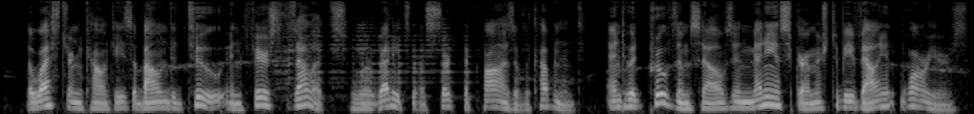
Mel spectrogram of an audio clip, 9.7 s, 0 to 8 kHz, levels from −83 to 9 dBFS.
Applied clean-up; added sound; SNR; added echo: neural mask model RNNoise.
